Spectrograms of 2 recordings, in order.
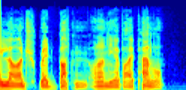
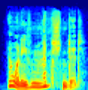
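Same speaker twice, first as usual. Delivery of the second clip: irritable mutter; 7 semitones higher, faster than usual. A narrator's reading. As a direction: grumble it, annoyed. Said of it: "muttered Arthur irritably".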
